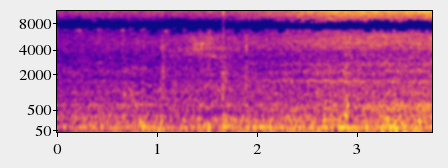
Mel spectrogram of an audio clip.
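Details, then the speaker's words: 2001 Chevy Suburban idling after alternator replacement, charging at a little over 14 volts: steady, even low rumble with no knocks, squeals or whine; engine and charging system sound healthy, much quieter than before. "Much better. She was running a lot funkier than this, trust me. Shut right off. And she's much quieter."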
